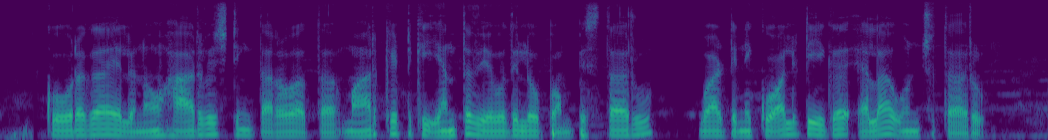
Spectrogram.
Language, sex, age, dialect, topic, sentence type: Telugu, male, 18-24, Utterandhra, agriculture, question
